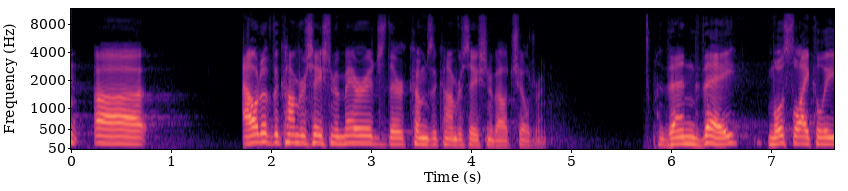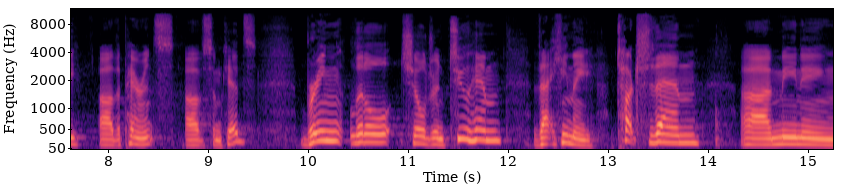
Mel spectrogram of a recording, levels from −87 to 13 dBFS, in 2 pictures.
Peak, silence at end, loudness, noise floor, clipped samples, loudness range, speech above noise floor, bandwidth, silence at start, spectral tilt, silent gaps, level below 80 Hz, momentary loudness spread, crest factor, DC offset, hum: 0 dBFS; 0 s; -18 LUFS; -74 dBFS; under 0.1%; 4 LU; 57 dB; 10 kHz; 0 s; -7.5 dB/octave; none; -62 dBFS; 10 LU; 18 dB; under 0.1%; none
